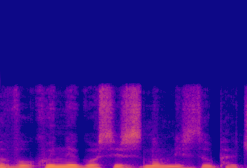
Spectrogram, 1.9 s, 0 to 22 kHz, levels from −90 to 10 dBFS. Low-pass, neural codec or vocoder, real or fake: 10.8 kHz; codec, 16 kHz in and 24 kHz out, 0.4 kbps, LongCat-Audio-Codec, four codebook decoder; fake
